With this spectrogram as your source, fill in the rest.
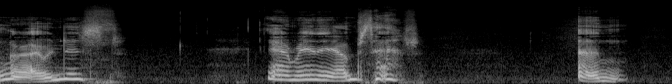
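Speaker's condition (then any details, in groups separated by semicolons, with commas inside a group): Cerebral palsy; childhood speech therapy over 20 years ago, disliked, felt aimed at removing Pavee accent; poor voice control, slow, hard to understand, big words take breath, thought drunk on phone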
